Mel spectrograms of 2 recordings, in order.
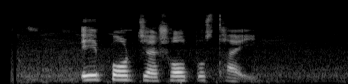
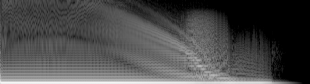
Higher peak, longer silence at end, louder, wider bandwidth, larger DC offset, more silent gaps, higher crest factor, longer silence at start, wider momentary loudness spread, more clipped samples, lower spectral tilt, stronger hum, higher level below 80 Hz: second, -4 dBFS vs 0 dBFS; first, 1 s vs 0.3 s; second, -20 LUFS vs -7 LUFS; about the same, 11 kHz vs 11.5 kHz; neither; neither; first, 18 dB vs 4 dB; first, 0.8 s vs 0 s; first, 15 LU vs 8 LU; neither; second, -4.5 dB/octave vs -6.5 dB/octave; neither; second, -70 dBFS vs -6 dBFS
